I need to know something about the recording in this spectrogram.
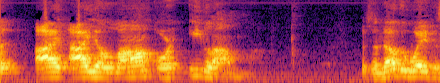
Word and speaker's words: Elam: When you see Elam, what you're seeing, Elam, in the Bible, is translated Ayalam, or over here in the Hebrew, as we spell it in the ancient Hebrew, Ayalam.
